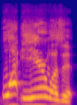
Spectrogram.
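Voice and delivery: very high, loud, slowed what-year question; real disbelief. Real, not acted. Reacting to blonde streaks story.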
